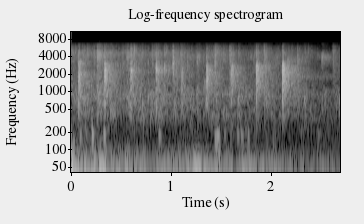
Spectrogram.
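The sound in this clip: Audience applause for novice monks during a temple talk, a wash of scattered claps over steady background noise that continues throughout.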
